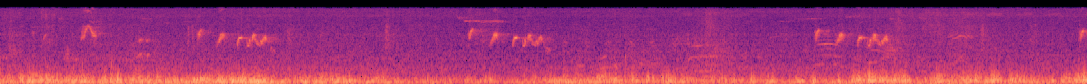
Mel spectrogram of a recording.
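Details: Red-whiskered bulbul, an escaped bird, giving short bright phrases of three or four rapid chirped notes, repeated every couple of seconds, against a constant low rumble of background noise.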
